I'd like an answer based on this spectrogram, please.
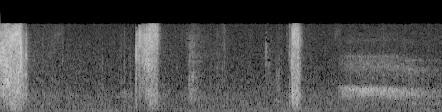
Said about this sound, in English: Burns nicely, doesn't it? A good letter paper.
